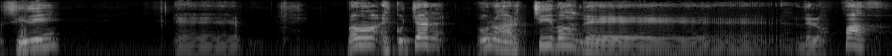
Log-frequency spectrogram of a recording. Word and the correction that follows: Fugs: Fug, se escribe F-U-G-S.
